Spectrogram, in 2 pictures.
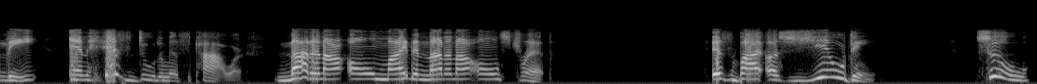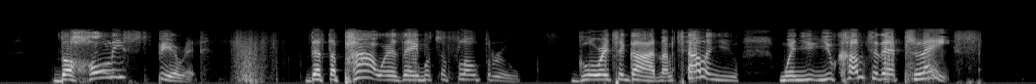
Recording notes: Women of Grace 1-20-2016 conference call class.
